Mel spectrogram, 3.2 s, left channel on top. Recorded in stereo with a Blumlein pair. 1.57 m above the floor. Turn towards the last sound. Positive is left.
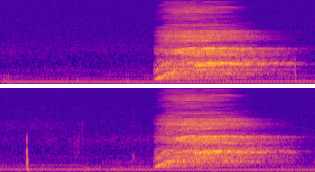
turn(degrees=-5)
